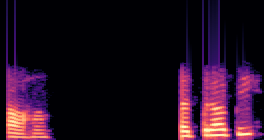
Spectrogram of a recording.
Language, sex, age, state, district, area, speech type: Sanskrit, female, 18-30, Karnataka, Hassan, rural, conversation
